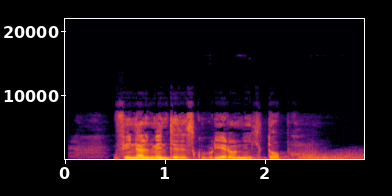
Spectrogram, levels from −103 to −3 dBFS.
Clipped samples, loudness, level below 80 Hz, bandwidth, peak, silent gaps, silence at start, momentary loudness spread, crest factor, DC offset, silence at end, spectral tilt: under 0.1%; -24 LUFS; -68 dBFS; 7.8 kHz; -4 dBFS; none; 0.5 s; 19 LU; 22 dB; under 0.1%; 0 s; -5.5 dB/octave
